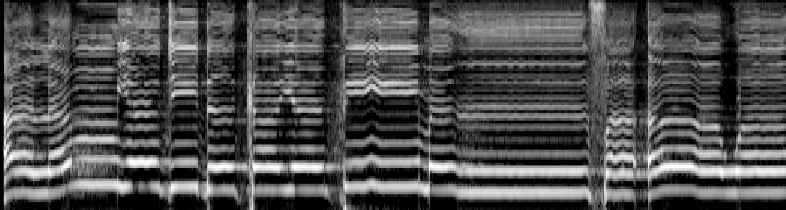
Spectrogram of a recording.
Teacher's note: ikhfa hakiki tanwin bertemu fa berarti harus didengungkan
